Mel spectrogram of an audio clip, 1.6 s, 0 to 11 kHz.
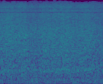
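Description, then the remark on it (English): A steady, loud roar of rushing water at Niagara Falls, where about 750,000 gallons of water a second cascade over, fills the whole span, dense and unbroken, with no voices. “Niagara Falls, the name comes from the Iroquois Indian word meaning thunder of waters. And thunder it does.”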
